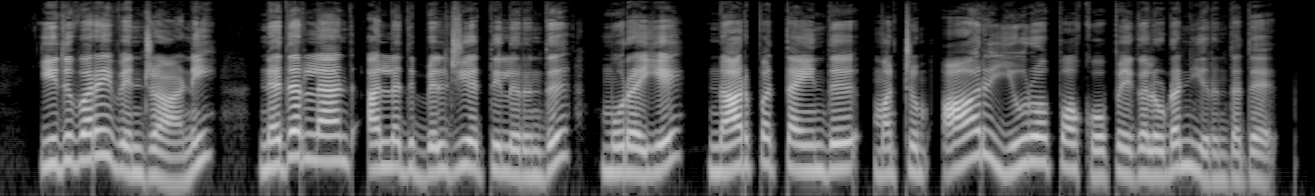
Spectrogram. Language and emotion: Tamil, neutral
